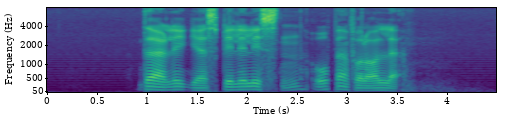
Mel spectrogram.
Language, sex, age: Norwegian, male, 28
